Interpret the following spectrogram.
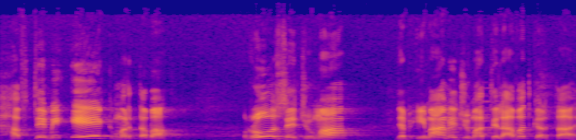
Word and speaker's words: جمعہ: پر بھی پیش ہے۔ اسی طریقے سے جب آپ جمعہ کہیں گے اور قرآن سے تلفظ اٹھائیں گے تو وہ ہے جمعہ، جیم پر بھی پیش ہے، میم پر بھی پیش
